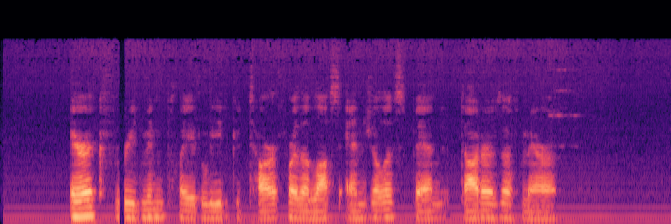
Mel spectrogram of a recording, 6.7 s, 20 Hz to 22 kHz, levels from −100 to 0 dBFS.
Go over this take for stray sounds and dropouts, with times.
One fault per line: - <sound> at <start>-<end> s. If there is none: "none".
- dropout at 1.2-1.2 s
